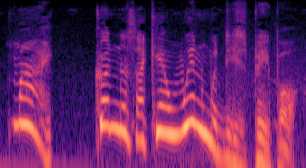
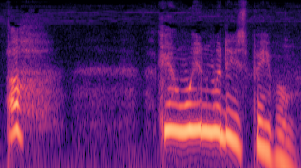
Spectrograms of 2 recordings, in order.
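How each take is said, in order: First: High, weary sigh of God, voice lifting on My goodness; exasperated God. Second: High, louder groan of defeat from God; exasperated God. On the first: God looking at his people, exasperated and much higher. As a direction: throw up your hands at stubborn people. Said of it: "he looks at us and goes". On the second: God looking at his people, high and loud in exasperation. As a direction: sigh as if beaten by his own people. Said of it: "God looks at us and just goes". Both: Retold or imitated.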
